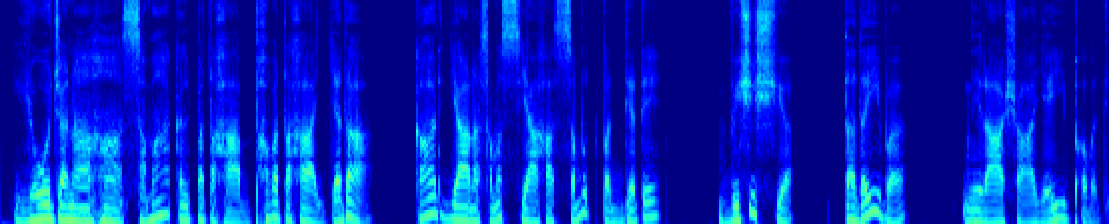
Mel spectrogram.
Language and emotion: Sanskrit, sad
